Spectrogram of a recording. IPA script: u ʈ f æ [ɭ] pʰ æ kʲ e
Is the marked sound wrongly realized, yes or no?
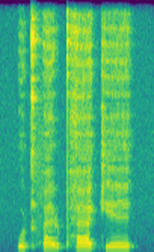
no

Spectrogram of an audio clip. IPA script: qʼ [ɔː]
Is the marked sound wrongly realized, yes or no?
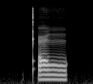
no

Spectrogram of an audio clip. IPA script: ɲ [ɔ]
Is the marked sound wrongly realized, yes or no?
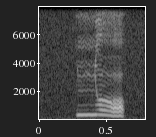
no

